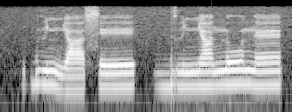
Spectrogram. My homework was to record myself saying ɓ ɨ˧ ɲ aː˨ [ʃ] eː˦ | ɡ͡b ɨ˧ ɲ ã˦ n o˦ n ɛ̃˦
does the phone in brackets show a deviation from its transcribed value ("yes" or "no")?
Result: yes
